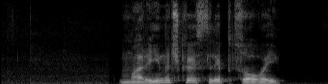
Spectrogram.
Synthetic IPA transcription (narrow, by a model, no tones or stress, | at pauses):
mɐɾʲinɨt͡ʃkɐjsʲlʲept̪sɔvɐj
